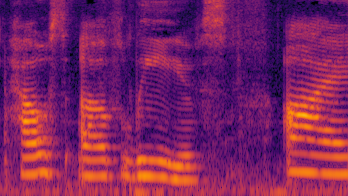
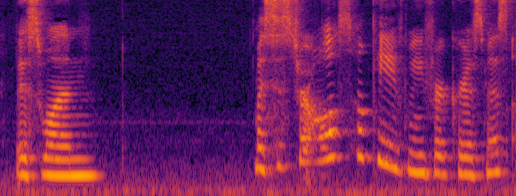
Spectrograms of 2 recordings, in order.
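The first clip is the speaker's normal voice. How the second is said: normal talking voice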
